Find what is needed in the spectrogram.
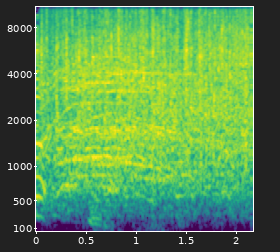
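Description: Studio audience applauding, a steady even clapping that sets in right at the start and holds throughout.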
